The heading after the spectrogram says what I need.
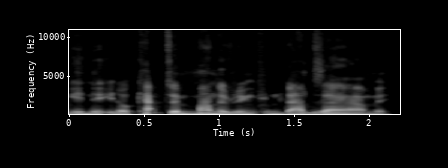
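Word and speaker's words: Mainwaring: it you know captain mannering from Dad's Army it's pronoun it's spelled m wearing is it but it's pronounced mannering in English weird anyway never mind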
